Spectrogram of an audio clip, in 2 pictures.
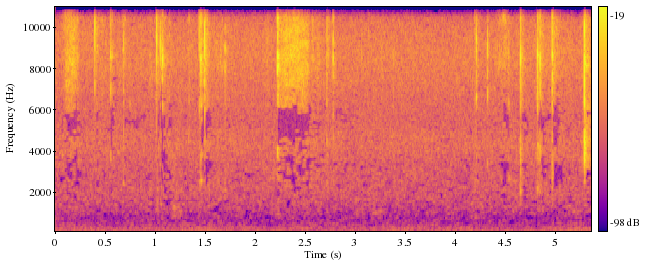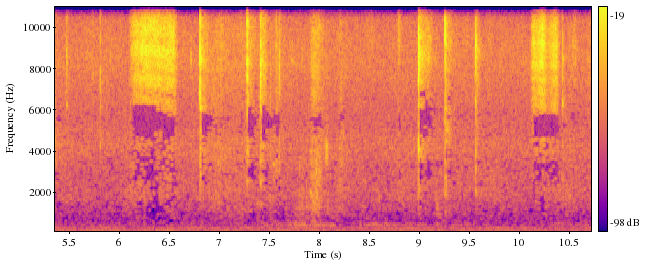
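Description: Very faint, irregular clicking of wooden double-pointed knitting needles tapping together while knitting a two-by-two rib, with a couple of brief soft rustles of yarn.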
